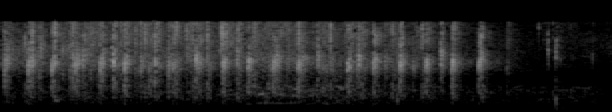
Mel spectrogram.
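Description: Applause from the assembly: many hands clapping, fading out about five seconds in.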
